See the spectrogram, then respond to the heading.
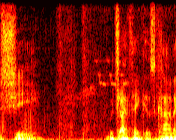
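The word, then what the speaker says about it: Sidhe: It's pronounced the She, although it's spelled like S-I-D-H-E or something, but it's pronounced the She, which I think is kind of cool in and of itself.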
